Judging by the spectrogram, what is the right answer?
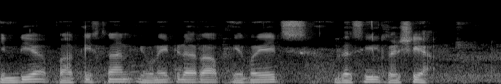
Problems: background sounds at intervals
